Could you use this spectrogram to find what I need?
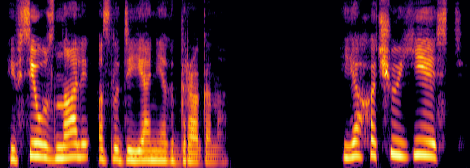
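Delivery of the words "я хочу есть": put-on high, drawn-out childish whimper; high plaintive child's whine; whimpering girl. A narrator's reading. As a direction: whine it slowly like a hungry little girl. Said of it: "прохныкала Огнева".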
